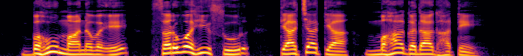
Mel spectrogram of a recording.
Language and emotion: Marathi, neutral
